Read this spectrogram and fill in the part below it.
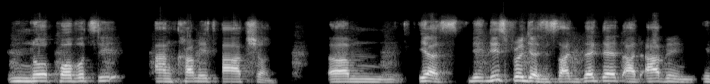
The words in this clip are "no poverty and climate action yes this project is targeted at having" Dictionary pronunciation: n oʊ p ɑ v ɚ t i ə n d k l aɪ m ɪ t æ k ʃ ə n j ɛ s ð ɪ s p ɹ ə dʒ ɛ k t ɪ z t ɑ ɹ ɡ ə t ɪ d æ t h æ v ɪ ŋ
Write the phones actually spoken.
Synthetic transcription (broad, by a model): n oʊ p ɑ v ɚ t i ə n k aɪ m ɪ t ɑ k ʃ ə n j ɛ s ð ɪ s p ɹ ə dʒ ɛ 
